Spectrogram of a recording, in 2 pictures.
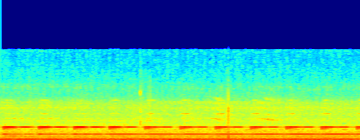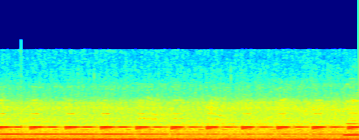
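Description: Trinity Railway Express diesel commuter train idling at the platform, a low steady rumble, with a bell ringing evenly a little over twice a second over a steady high whine as it prepares to depart.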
